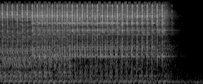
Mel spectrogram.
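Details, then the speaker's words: Street-race nitrous setup with a trans-brake nitrous interrupter board and wide-open-throttle switch; once the trans brake is released, fast, even, sharp clicking of about eighteen per second for under two seconds, then silence: nitrous solenoids pulsing normally. "and you won't hear the solenoids clicking until he releases the trans brake"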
